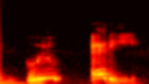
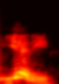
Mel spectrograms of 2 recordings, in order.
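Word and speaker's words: Bluetti: hit it Max Max Oak uh makes a blue Eddie not Yeti Eddie that's how it's pronounced that's what I've been told um this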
